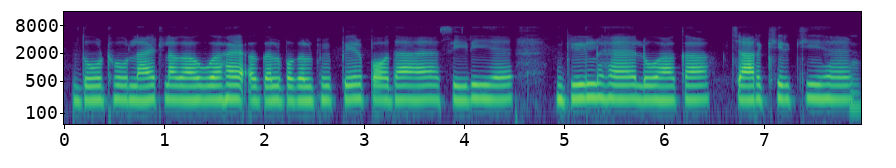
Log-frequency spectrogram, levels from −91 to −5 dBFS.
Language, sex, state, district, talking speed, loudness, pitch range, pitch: Hindi, female, Bihar, Muzaffarpur, 150 wpm, -27 LUFS, 195-205 Hz, 200 Hz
